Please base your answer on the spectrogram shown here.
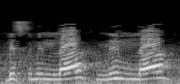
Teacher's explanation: هنا لن تقول كسر أصلي ولا غير أصلي، وجود الكسر قبل لفظ الجلالة يجعله مرققا دائما · كلها سترقق لوقوع كسر قبلها وليس فيها تفصيل ولا أحكام · Term: لفظ الجلالة مرقق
